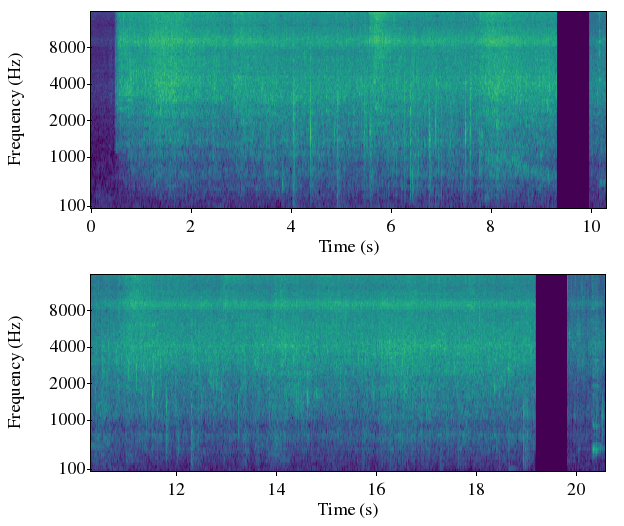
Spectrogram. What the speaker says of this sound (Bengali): বাকি মাছগুলো আমি এখানে ভেজে নেব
